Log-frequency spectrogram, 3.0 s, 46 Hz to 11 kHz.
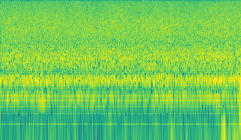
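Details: Honey bees in a split hive being inspected for queen cells on March 10, 2019: an unbroken low, even hum of the colony, with a faint word at the very end.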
